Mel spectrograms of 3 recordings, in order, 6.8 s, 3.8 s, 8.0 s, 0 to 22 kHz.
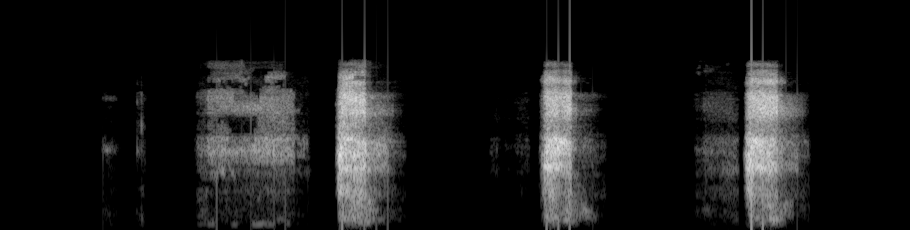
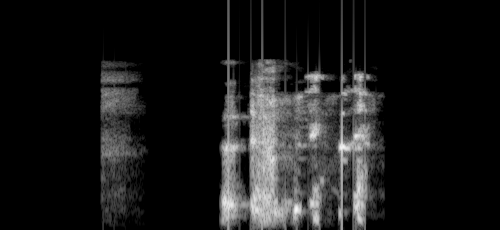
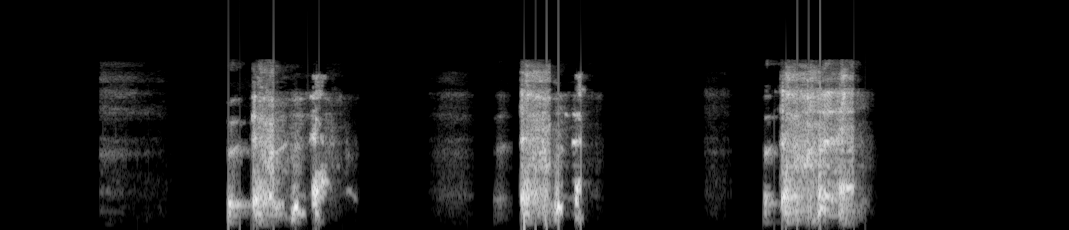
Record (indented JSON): {
  "exhalation_length": "6.8 s",
  "exhalation_amplitude": 31575,
  "exhalation_signal_mean_std_ratio": 0.29,
  "cough_length": "3.8 s",
  "cough_amplitude": 31158,
  "cough_signal_mean_std_ratio": 0.36,
  "three_cough_length": "8.0 s",
  "three_cough_amplitude": 32217,
  "three_cough_signal_mean_std_ratio": 0.35,
  "survey_phase": "beta (2021-08-13 to 2022-03-07)",
  "age": "45-64",
  "gender": "Female",
  "wearing_mask": "No",
  "symptom_cough_any": true,
  "symptom_runny_or_blocked_nose": true,
  "smoker_status": "Current smoker (11 or more cigarettes per day)",
  "respiratory_condition_asthma": false,
  "respiratory_condition_other": true,
  "recruitment_source": "REACT",
  "submission_delay": "1 day",
  "covid_test_result": "Negative",
  "covid_test_method": "RT-qPCR"
}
